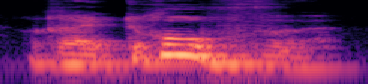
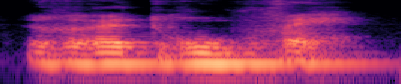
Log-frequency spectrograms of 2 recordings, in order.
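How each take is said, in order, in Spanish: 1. La palabra termina sin una vocal 'ay' final. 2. La palabra termina con una vocal 'ay' clara.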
